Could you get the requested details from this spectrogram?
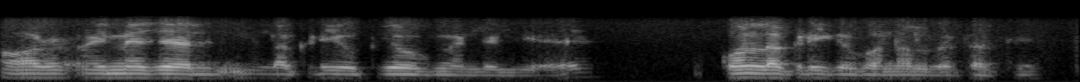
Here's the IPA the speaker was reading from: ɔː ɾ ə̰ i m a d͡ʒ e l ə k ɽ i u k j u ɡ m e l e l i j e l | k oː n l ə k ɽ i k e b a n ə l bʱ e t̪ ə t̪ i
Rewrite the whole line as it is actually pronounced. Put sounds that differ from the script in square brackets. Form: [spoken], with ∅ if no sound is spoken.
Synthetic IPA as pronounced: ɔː ɾ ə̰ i m [e] d͡ʒ e l ə k ɽ i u [p] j [o] ɡ m e l e l i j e [∅] | k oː n l ə k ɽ i k e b [ə] n ə l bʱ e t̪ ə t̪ i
